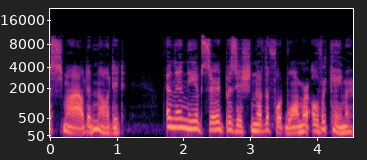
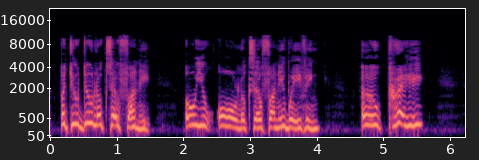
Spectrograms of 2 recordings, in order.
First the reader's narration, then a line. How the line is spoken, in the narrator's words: And laughing helplessly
